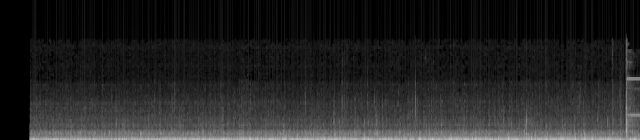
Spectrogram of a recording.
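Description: A steady, loud rumbling noise that starts a moment in, with a sharp click and a steady high tone starting just before the end.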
